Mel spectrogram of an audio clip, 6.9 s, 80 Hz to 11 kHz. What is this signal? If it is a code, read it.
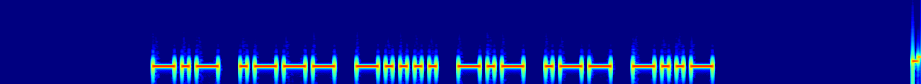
Morse code, heard as a keyed tone, about 23 wpm, 700 Hz. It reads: KJ6KWX
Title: USA Call Signs - 6 Characters - 4x Character Spacing - 22wpm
